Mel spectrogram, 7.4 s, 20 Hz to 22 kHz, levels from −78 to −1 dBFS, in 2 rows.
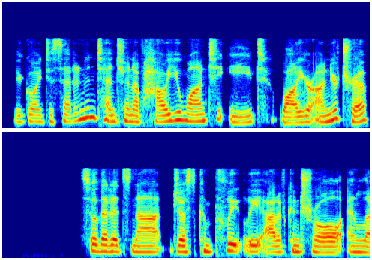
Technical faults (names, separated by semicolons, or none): automatic gain rising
